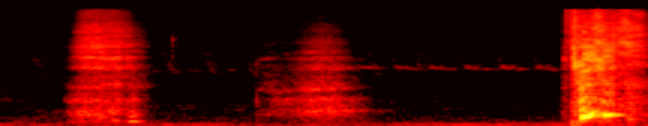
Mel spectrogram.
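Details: A person with hay fever: two hissing in-breaths build up, then one loud, explosive sneeze.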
